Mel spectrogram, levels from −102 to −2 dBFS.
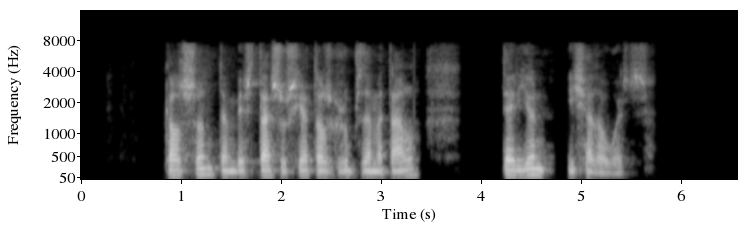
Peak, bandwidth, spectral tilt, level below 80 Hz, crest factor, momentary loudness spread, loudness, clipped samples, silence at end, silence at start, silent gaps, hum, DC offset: -8 dBFS; 8 kHz; -5 dB/octave; -66 dBFS; 22 dB; 12 LU; -28 LUFS; under 0.1%; 0.9 s; 0.85 s; 3.40-3.44 s, 3.81-4.21 s, 4.74-4.85 s; none; under 0.1%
